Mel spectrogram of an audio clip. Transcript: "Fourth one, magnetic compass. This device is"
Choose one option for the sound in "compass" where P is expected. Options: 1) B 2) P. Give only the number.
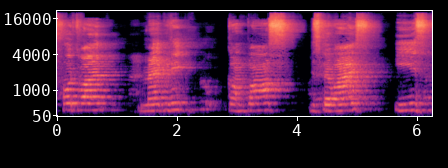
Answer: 2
